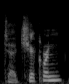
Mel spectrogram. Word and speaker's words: Chychrun: Chychrun? – Yep.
